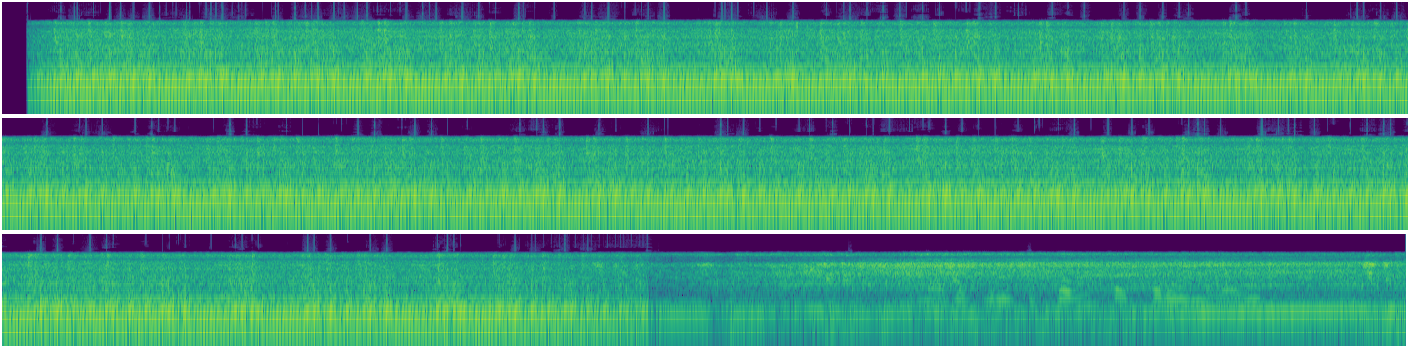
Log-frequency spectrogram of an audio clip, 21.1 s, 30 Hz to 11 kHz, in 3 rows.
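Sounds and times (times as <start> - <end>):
car engine idling: 0.1 - 21.0.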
